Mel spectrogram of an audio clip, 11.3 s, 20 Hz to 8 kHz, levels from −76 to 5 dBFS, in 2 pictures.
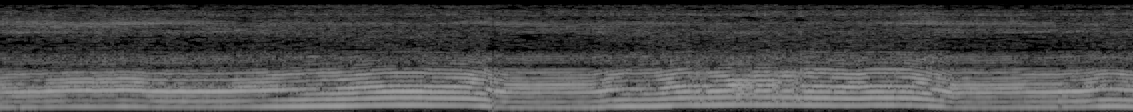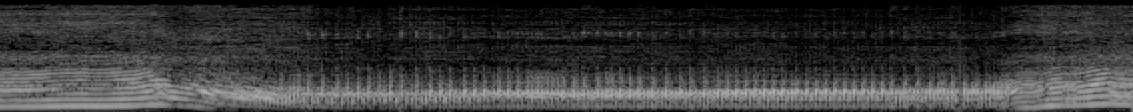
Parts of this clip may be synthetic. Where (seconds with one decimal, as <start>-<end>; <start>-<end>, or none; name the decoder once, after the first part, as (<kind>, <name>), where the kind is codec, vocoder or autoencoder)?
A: none

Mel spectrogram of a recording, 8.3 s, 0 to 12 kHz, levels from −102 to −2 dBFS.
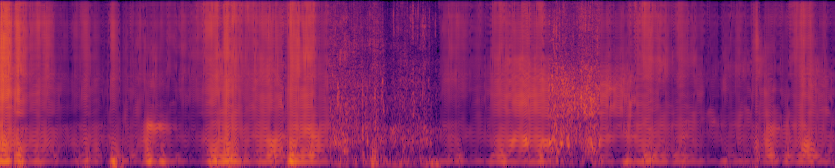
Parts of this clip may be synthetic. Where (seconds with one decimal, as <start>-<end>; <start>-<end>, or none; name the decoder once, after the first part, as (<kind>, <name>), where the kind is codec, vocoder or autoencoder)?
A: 0.0-3.3 (vocoder, BigVGAN v2); 4.4-5.5; 6.0-8.4

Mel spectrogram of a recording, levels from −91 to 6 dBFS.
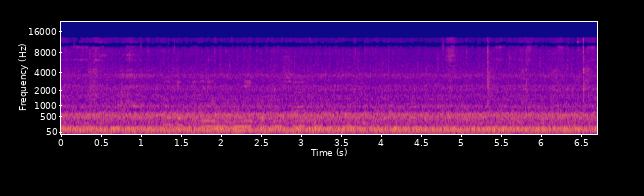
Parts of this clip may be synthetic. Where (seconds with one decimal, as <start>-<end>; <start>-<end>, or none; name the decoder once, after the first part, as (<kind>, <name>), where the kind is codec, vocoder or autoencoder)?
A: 0.0-1.2 (vocoder, BigVGAN v2); 3.2-3.6; 5.9-6.7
